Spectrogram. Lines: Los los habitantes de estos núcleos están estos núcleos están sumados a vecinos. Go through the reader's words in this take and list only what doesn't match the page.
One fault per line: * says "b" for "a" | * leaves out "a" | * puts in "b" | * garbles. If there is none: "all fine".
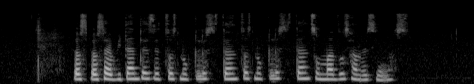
all fine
